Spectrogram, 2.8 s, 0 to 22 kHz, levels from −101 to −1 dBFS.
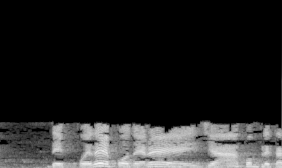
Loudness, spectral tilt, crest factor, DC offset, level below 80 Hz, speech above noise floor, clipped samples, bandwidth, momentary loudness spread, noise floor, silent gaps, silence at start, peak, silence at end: -14 LUFS; -4 dB/octave; 16 dB; under 0.1%; -44 dBFS; 27 dB; under 0.1%; 6.2 kHz; 7 LU; -42 dBFS; none; 0.5 s; 0 dBFS; 0 s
